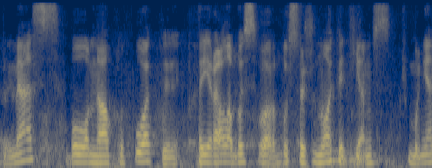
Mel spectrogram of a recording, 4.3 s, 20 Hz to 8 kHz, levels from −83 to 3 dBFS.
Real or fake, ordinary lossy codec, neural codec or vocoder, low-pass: fake; MP3, 48 kbps; codec, 24 kHz, 1.5 kbps, HILCodec; 7.2 kHz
